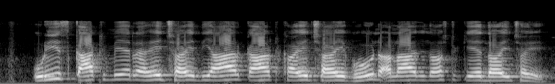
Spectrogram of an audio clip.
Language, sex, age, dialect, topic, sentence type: Magahi, male, 56-60, Western, agriculture, statement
